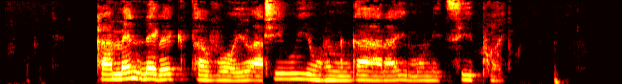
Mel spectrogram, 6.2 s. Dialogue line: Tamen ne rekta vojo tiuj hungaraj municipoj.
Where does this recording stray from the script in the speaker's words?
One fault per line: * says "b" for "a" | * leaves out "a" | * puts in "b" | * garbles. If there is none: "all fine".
all fine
